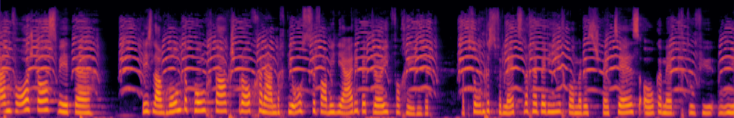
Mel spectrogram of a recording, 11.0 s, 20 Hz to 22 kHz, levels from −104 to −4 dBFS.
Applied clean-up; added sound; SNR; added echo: classical method log-MMSE.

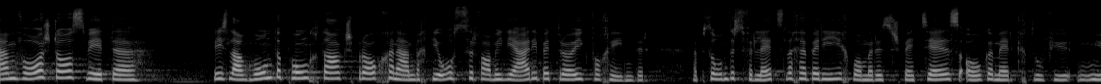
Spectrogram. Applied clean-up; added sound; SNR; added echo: none; none; none; none.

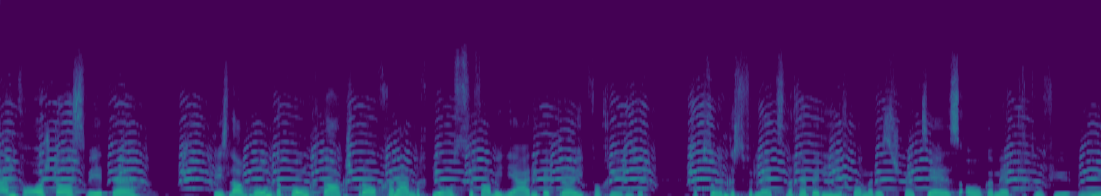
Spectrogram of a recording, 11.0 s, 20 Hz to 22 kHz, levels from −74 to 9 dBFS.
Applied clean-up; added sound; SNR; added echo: classical method Wiener filter.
